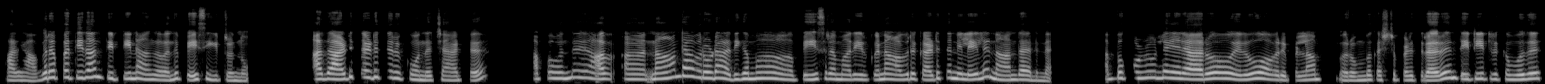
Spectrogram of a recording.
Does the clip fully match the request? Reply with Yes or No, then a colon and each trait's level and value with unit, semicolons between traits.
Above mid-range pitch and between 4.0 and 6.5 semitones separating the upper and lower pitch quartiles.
Yes: high, 235 Hz; average, 4.7 semitones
